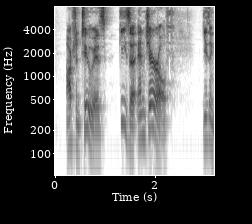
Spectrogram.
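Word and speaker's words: Geralf: two is Giza and Gerald geez and garof sorry geralt I always get that one wrong that's a soft G on them Giza and garof two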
